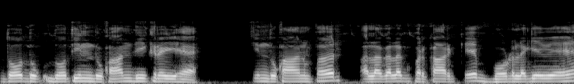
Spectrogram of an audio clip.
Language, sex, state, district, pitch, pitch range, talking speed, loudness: Hindi, male, Uttar Pradesh, Saharanpur, 135 Hz, 130-145 Hz, 175 wpm, -13 LUFS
